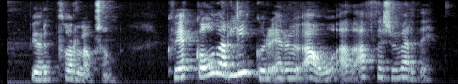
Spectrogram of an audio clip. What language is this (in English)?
Icelandic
